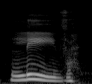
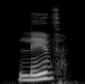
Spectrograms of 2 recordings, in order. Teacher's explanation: Il est important de faire la différence entre les deux « i », le long et le court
